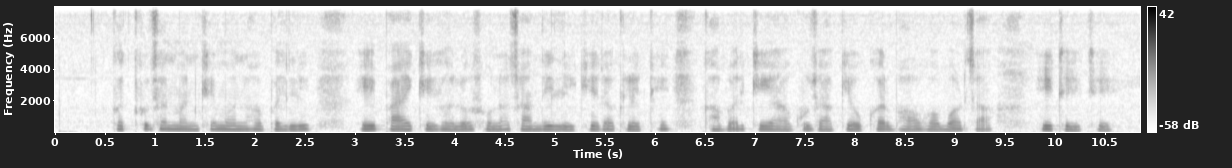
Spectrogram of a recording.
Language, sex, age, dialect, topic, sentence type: Chhattisgarhi, female, 18-24, Western/Budati/Khatahi, banking, statement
